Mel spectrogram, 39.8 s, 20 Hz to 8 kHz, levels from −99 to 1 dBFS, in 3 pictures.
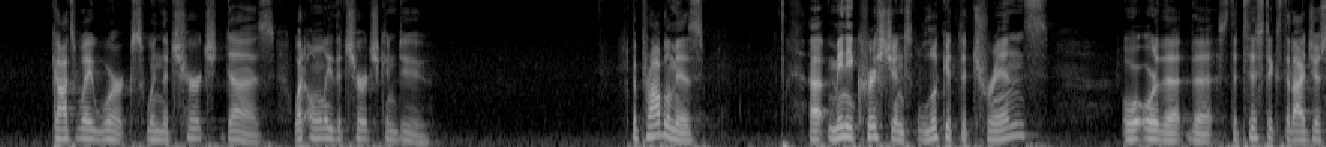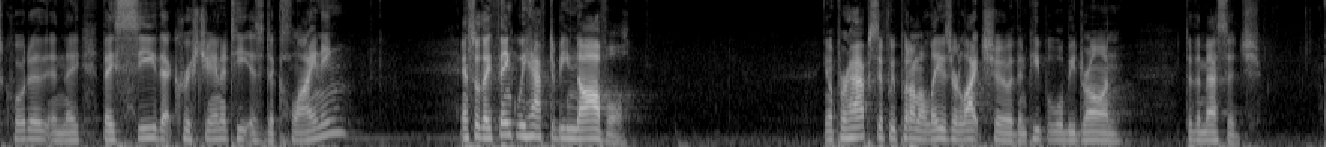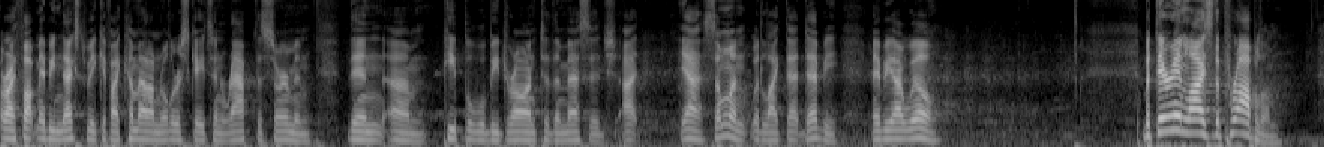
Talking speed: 165 wpm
